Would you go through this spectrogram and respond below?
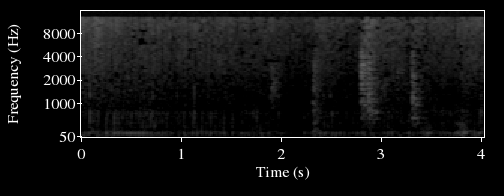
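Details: Quiet low purr from a Maine Coon cat, the steady vibrating rumble briefly dipping mid-way, with a few soft brushing sounds on top.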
